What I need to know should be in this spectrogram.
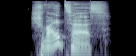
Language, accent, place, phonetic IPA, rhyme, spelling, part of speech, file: German, Germany, Berlin, [ˈʃvaɪ̯t͡sɐs], -aɪ̯t͡sɐs, Schweizers, noun, De-Schweizers.ogg
- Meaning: genitive singular of Schweizer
